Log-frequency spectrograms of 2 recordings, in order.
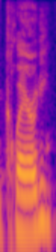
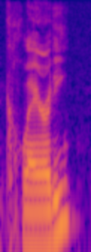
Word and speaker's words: Clardy: Give me the follow at Troy Clarity. Last name is spelled C-L-A-R-D-Y, at Troy Clarity.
